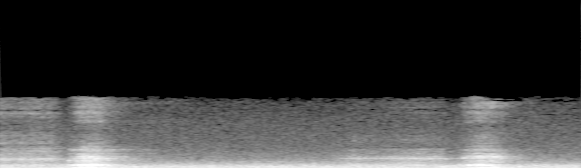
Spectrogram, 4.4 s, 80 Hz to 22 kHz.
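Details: Two short, low, snorting breaths about three seconds apart over steady room noise, recorded during sleep at about 20 breaths a minute: snoring.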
